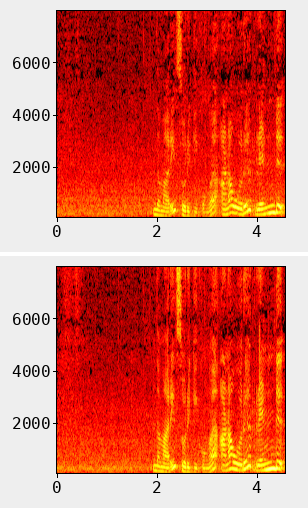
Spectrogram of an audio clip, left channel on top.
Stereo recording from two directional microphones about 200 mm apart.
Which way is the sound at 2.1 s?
50° right (ahead or behind).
